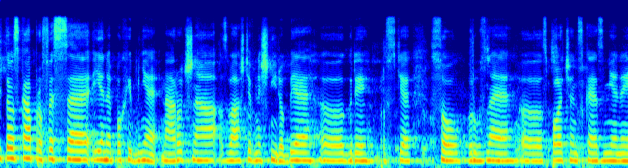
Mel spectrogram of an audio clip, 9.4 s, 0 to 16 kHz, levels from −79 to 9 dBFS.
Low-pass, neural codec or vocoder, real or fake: 10.8 kHz; codec, 24 kHz, 3.1 kbps, DualCodec; fake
